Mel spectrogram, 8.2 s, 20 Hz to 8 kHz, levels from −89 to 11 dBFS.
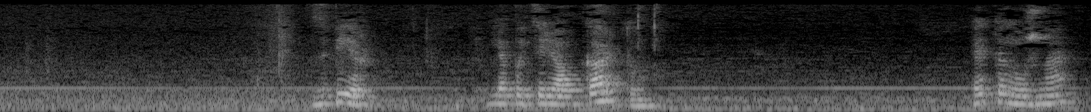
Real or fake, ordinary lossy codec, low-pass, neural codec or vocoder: real; MP3, 32 kbps; 7.2 kHz; none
